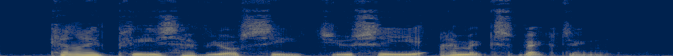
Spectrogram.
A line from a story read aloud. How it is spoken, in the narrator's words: A young woman whispered to him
